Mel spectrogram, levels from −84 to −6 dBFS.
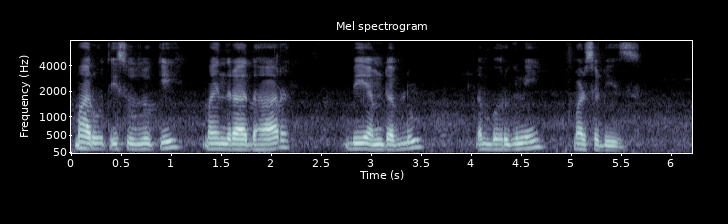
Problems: constant background noise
